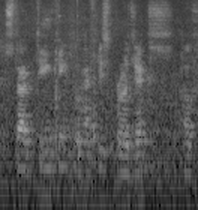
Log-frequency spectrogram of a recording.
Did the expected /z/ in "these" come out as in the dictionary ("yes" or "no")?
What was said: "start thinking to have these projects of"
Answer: no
